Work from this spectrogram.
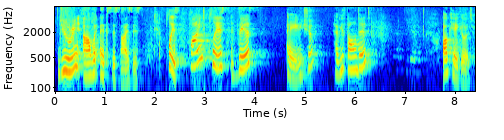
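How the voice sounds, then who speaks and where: A woman with a Ukrainian accent teaching an English lesson, patiently asking questions and confirming answers. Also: high voice. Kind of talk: online English lesson for exam prep.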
